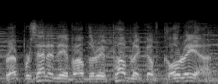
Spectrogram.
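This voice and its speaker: A man's voice: mid-range voice, expressive, fast talker, muffled recording. An American man narrating a 1950 newsreel in a dramatic, urgent announcer style. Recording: vintage 1950 newsreel soundtrack. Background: loud music.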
